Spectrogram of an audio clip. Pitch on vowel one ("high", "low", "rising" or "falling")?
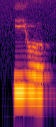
low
